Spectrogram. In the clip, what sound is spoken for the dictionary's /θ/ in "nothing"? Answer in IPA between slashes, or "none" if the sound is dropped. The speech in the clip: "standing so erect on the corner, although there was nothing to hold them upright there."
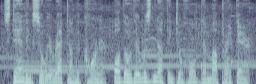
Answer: /θ/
